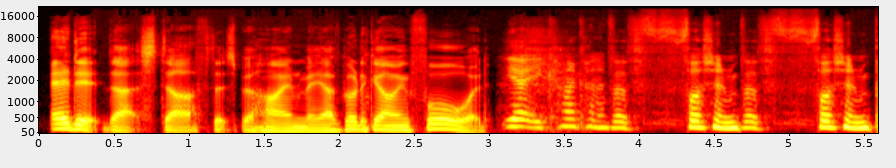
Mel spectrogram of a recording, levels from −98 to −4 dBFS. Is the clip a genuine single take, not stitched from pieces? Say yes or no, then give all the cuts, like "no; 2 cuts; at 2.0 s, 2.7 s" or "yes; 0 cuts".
no; 2 cuts; at 2.2 s, 4.7 s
